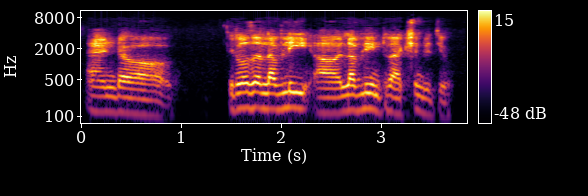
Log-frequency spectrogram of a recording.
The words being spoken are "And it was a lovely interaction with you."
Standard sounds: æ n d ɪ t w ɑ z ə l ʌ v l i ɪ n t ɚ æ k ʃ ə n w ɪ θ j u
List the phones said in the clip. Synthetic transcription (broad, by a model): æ n d ɪ t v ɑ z ə l ʌ v l i ɪ n t ɚ æ k ʃ ə n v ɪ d j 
